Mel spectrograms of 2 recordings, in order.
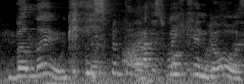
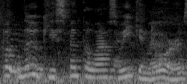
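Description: First: It is read in an Australian accent. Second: It is read in the speaker's usual accent. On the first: The speaker calls it right. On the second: The speaker calls it wrong.

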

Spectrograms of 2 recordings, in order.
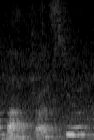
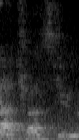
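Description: First: The voice rises at the end like a question. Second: The voice falls at the end like a statement. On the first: The speaker doubts God. The speaker calls it wrong. "like with a question mark" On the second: The speaker is certain of trusting God. The speaker calls it right. "we need to say"

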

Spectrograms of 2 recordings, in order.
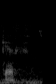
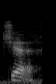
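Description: First: The word begins with a hard G sound. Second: The word begins with a soft J sound. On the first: It matches the word graphic that it stands for. "because I'm a verified artist with Giphy, I pronounce it GIF" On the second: This is how the format's creator says it. "it's weird that he calls it GIF because it stands for graphic interchange format"

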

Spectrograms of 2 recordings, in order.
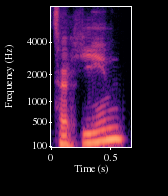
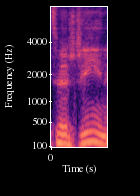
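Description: First: The middle consonant is an H sound. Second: The middle consonant is a hard J sound. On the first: The speaker calls it right. "the J in Spanish is always pronounced like an H" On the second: The speaker calls it wrong. "I've been saying it wrong"

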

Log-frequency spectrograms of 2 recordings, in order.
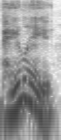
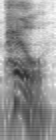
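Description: First: The name is said with two syllables. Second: The name is said with one syllable. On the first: The speaker calls it wrong. "I keep wanting to say Pele" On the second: The speaker calls it right. "I think it's Pel, not Pele"

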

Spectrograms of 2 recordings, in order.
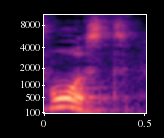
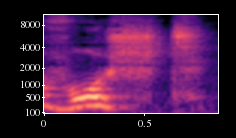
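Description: First: The s is a plain s sound. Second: The s is pronounced like sh, dialect style.

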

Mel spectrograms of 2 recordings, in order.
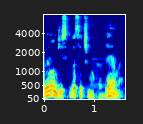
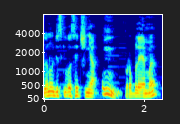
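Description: First: The word "disse" is stressed. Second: The word "um" is stressed.

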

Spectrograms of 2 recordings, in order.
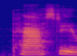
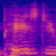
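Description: First: The vowel sounds like the one in nasty. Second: The vowel sounds like the one in tasty. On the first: "pasty rhymes with nasty" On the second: "it should be pasty rhymes with tasty"

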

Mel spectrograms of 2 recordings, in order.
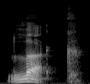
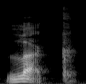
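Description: The two takes are said the same way.

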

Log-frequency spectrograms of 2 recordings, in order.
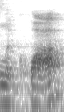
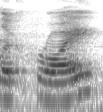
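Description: First: It is pronounced the French way. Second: It is pronounced the American way. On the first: This is the original French word. "it is an actual French word that's La Croix" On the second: This is how the American place is named. "So the place is called that"

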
